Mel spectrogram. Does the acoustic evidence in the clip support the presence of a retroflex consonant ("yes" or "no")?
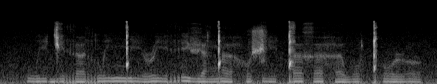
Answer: no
